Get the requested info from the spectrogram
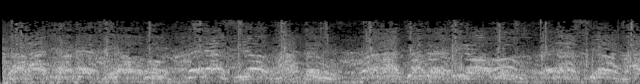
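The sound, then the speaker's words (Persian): A large crowd of protesters in Shahrekord, Iran, chanting and shouting together in front of the Chaharmahal and Bakhtiari governorate building, protesting over water, a loud, dense wall of many voices with rhythmic surges of rising and falling pitch running throughout. “صدای اعتراض شماری از مردم شهر کرد.”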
